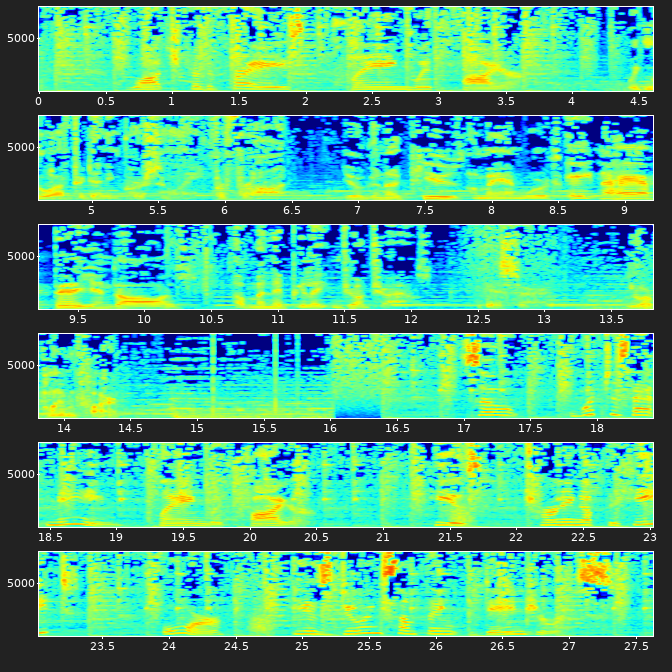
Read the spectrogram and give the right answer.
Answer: Playing with fire means you are doing something dangerous.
